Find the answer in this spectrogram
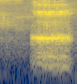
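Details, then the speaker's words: Boy pretending to be asleep starts snoring, possibly deliberately; one loud, vibrating snore on a breath in, described as snoring loudly. "só tá pior que você que coisa tá pior que você que mãe dele Caramba como tá roncando alto caramba"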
